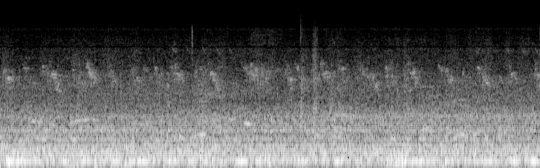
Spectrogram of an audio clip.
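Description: Birds chirping over and over, several short calls a second, over a steady low hum and outdoor background noise.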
